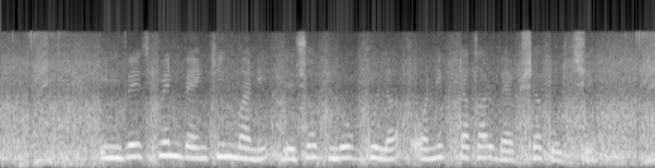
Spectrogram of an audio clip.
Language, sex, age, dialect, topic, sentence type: Bengali, female, 18-24, Western, banking, statement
